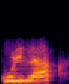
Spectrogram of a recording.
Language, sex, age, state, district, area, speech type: Bengali, female, 60+, West Bengal, Kolkata, urban, conversation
